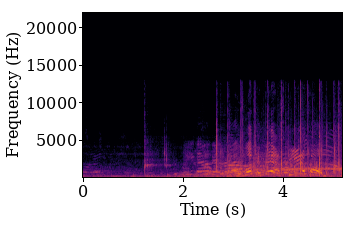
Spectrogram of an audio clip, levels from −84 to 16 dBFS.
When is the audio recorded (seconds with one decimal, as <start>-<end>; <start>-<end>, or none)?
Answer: 0.0-0.7; 2.9-5.2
